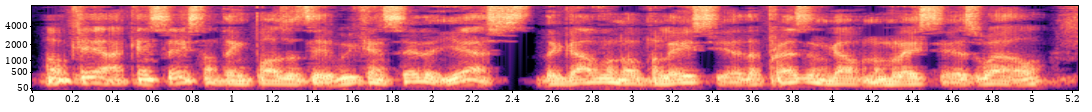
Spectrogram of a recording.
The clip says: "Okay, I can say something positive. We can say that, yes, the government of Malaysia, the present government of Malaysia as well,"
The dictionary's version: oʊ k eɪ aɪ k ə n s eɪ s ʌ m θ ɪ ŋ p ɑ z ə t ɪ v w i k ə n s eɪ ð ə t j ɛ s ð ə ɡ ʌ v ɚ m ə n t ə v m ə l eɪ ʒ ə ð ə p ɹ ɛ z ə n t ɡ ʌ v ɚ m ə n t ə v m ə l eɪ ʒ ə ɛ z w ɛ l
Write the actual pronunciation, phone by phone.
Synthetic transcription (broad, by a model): oʊ k eɪ aɪ k ə n s eɪ s ʌ m θ ɪ ŋ p ɑ z ə t ɪ v w i k ə n s eɪ ð ə t j ɛ s ð ə ɡ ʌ v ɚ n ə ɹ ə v m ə l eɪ s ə ð ə p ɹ ɛ z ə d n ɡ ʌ v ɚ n ə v m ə l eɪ s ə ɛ z w ɛ l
